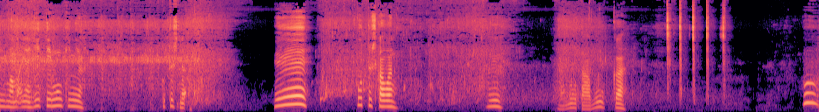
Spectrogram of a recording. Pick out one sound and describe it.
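Small waves lap gently at a shore outdoors.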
